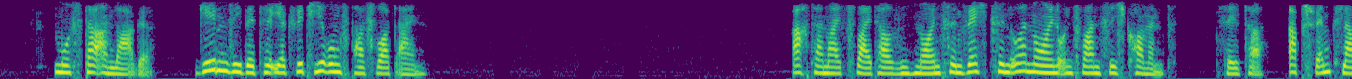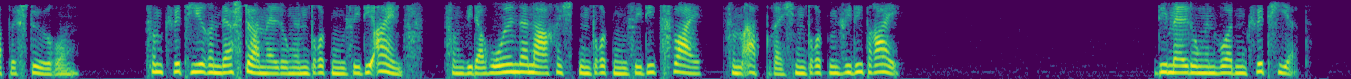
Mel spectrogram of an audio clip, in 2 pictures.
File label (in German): Sprachaufzeichnung Alarmierung Musteranlage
